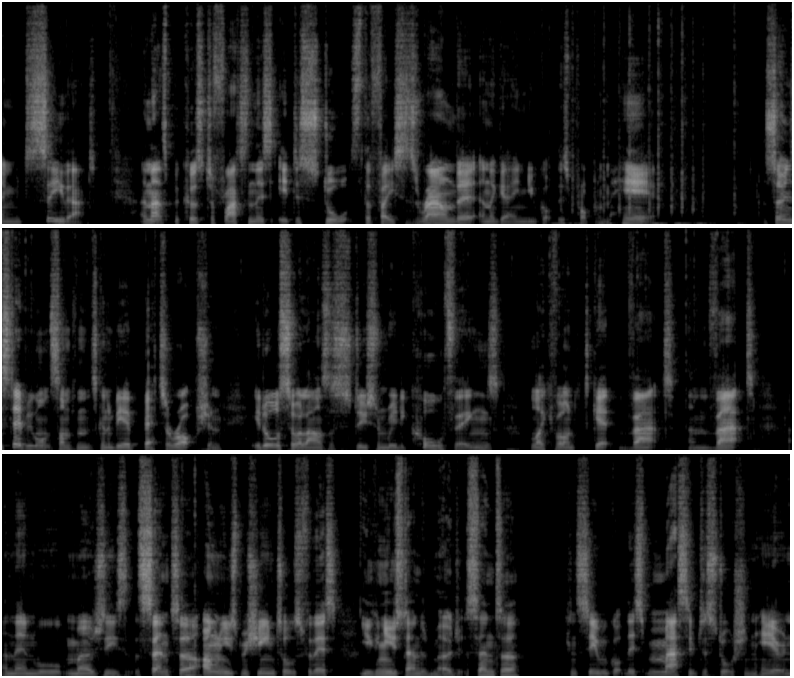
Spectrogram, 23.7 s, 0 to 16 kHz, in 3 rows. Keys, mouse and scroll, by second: 0.2-0.6 scroll down 1, 0.6 shift+middle click, 1.2 middle click, 4.0 scroll up 1, 4.3 shift+middle click, 4.8-5.4 scroll up 1, 5.5 ctrl+z, 7.4 ctrl+scroll down 1, 7.7 middle click, 8.1 click, 8.3-8.7 scroll down 1, 8.7 middle click, 9.9 shift+middle click, 9.9 middle click, 11.2-11.6 scroll down 1, 11.6 shift+middle click, 11.8 middle click, 12.3 middle click, 14.3 click, 14.7 shift+click, 14.7 click, 15.2 middle click, 15.4 scroll up 1, 15.7 middle click, 17.6 shift+1, 18.9 middle click, 20.0-20.3 scroll down 1, 20.8 middle click, 22.5 scroll up 1, 22.8 middle click.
